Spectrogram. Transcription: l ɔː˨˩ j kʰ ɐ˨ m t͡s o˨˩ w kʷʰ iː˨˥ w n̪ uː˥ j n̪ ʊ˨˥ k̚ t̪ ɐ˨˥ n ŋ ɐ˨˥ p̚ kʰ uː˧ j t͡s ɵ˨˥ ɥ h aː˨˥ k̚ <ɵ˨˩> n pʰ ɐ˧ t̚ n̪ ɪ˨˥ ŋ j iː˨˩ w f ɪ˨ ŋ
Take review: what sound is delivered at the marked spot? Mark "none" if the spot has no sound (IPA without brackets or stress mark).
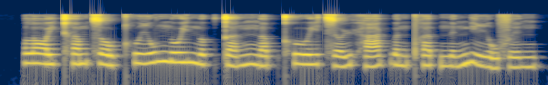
ɵ˨˧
